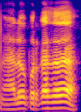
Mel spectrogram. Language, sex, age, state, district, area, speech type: Odia, male, 30-45, Odisha, Bargarh, rural, spontaneous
